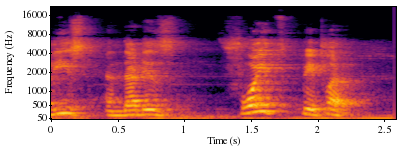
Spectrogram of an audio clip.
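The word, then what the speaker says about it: Voith: least and that is फोथ paper but इसकी spelling बता दूं वी ओ आई टी एच तो ये कई बार ऐसे जर्मन कंपनियां होती है तो ऐसा नाम होता है बट ये कंपनी भी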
